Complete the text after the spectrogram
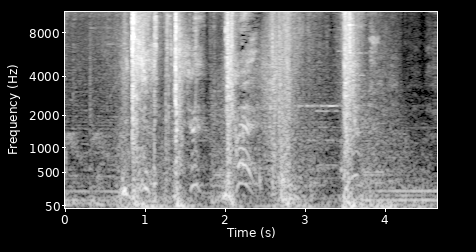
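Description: Heavy blows and thuds land in a scuffle.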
